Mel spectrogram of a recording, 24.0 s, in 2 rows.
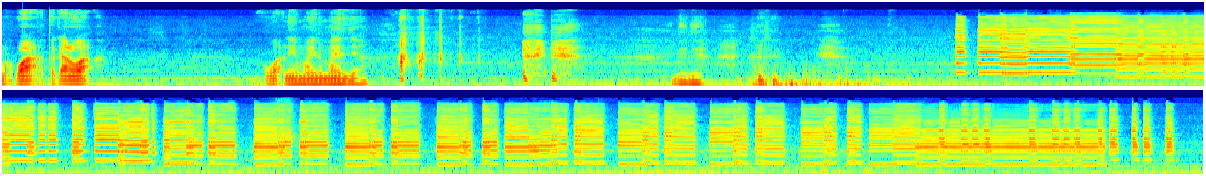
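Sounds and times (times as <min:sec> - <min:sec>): truck low rumble: 0:00.0 - 0:24.0
truck musical horn melody: 0:09.0 - 0:24.0.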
